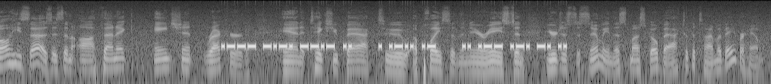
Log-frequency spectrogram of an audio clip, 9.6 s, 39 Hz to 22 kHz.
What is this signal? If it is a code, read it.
Morse code (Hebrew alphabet), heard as a keyed tone, hand-sent with a paddle, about 36 wpm, 680 Hz, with speech in English. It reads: עסקי ולא יצרני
